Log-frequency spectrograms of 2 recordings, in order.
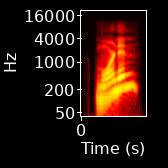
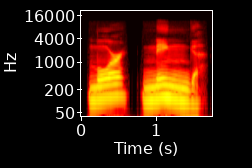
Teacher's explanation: Make sure you get that NG sound at the back of your throat. It's not mornin', it's morning.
